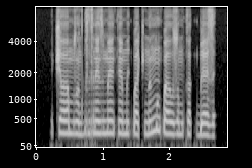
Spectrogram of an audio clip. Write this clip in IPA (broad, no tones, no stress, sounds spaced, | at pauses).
t͡ʃ ɐː m z ɔ̃ d ɡ ə d r ɛ̃ z m ɛ̃ː k ɛ̃ m ɪ k͡p ɐː t͡ʃ n̪ ə̃ ŋ͡m ɔ̃ k͡p ɐː o̯ z o m k ɐ k ɡ͡b ɛ z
